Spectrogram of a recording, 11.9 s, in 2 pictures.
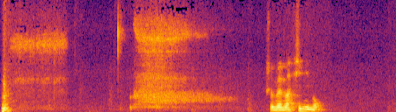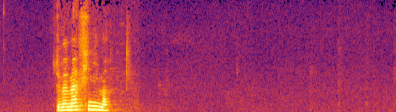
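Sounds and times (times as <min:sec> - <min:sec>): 
deep breath: 0:00.1 - 0:01.1, 0:01.9 - 0:03.8
speech: 0:04.0 - 0:04.9, 0:06.8 - 0:07.7.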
